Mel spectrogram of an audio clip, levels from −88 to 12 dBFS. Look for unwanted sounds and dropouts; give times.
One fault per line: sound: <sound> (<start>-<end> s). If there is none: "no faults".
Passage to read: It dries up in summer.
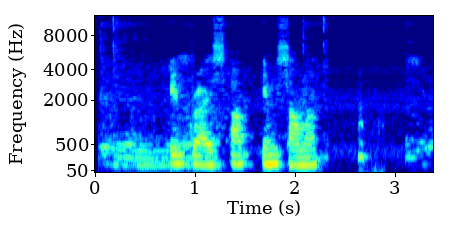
sound: laugh (2.6-2.9 s)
